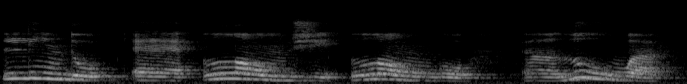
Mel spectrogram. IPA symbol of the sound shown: l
